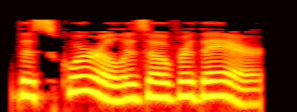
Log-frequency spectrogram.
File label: user fast; how tall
